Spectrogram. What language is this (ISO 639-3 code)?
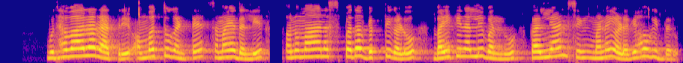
kan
